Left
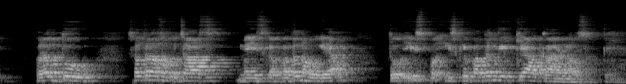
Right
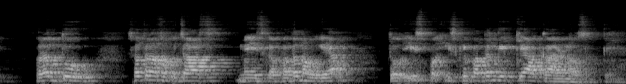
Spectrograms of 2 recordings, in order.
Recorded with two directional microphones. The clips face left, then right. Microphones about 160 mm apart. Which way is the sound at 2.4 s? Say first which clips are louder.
Even; 10° left (ahead or behind).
